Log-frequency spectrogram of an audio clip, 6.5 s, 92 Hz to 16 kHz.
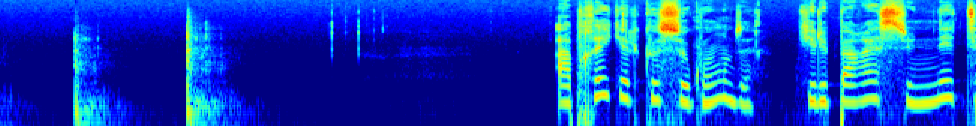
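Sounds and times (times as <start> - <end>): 
girl knocking timidly on the wooden door of a moated castle: 0.5 - 1.7
speech: 3.8 - 6.4.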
